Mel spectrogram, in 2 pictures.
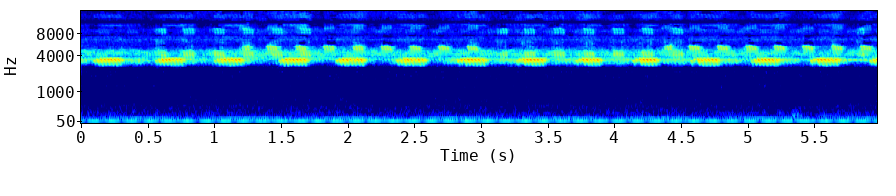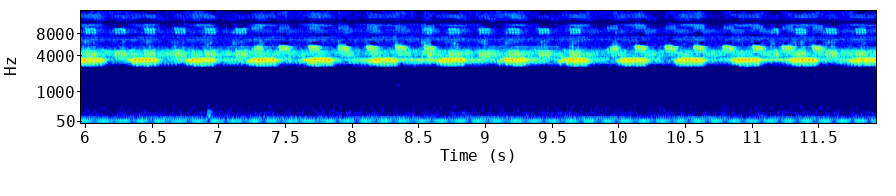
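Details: Deep-autumn night chorus of crickets and companion insects: piercing high trills pulsing rhythmically about twice a second, with several overlapping callers at slightly different pitches and a steady low hum in the background.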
